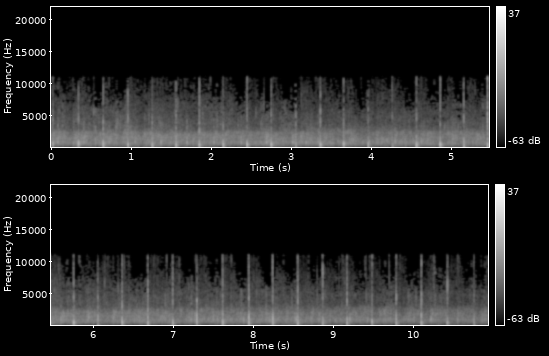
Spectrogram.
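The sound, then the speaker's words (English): Sustained applause from a large crowd honoring mothers, who have been asked to stand, many hands clapping together in a steady, dense wash with sharper individual claps popping out, lasting the whole stretch without any talking. “Let's applaud moms.”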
